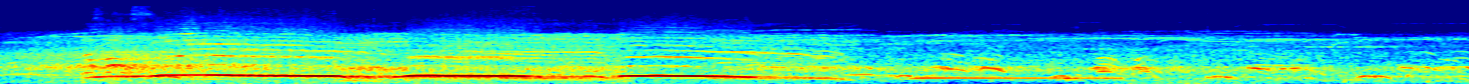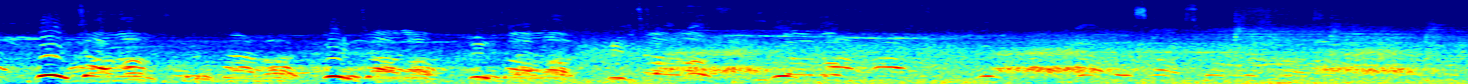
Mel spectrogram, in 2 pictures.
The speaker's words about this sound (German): Und als die Mannschaft sich zeigt, hört man Fangesänge, die es in dieser Form im Borussia-Park unserer Erinnerung nach noch nicht gab.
